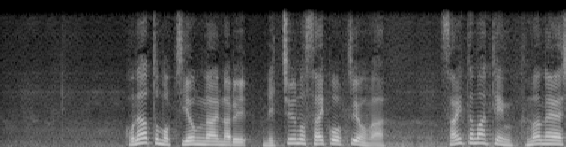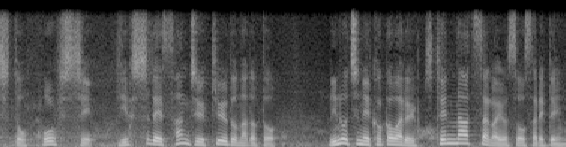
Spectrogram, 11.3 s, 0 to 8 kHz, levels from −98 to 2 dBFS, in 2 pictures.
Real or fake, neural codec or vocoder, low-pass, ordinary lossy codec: fake; codec, 16 kHz, 1 kbps, FunCodec, trained on LibriTTS, 50 frames a second; 7.2 kHz; none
